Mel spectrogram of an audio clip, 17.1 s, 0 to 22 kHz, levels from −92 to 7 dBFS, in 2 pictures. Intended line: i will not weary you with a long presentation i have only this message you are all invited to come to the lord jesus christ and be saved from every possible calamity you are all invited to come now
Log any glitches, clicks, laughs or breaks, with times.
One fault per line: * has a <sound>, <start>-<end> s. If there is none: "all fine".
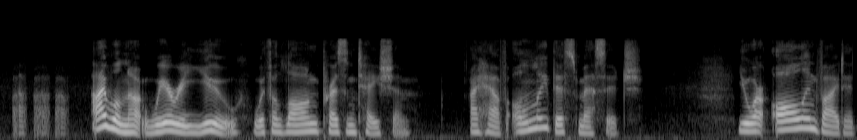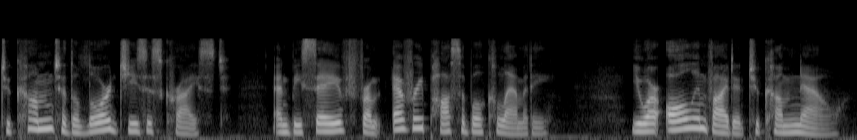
* has a laugh, 0.1-0.7 s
